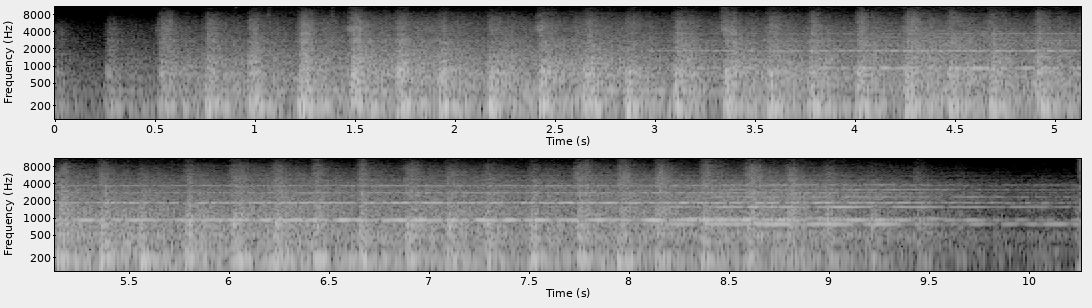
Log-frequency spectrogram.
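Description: A train sets off in the dark and rolls steadily along the rails, its wheels beating out a regular, loud clickety-clack at first, then smoothing into a continuous rumble with a faint high whine. No voices.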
